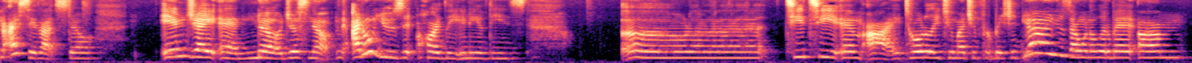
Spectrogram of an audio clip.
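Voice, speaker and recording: A ten-year-old girl talking casually to the camera and reading aloud, with a dramatic, self-mocking manner. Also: sits high. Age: child, ten years old. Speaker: young vlogger. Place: small room at home, indoors.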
